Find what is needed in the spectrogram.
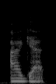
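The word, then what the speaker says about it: Agathe: not believe how many young girls were named I get in France. This is the French version of Agatha. But again, the spelling and the pronunciation is slightly different. It's not Agatha, but I get.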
